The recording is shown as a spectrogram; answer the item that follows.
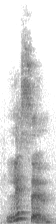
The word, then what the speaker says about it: listen: words in which the letter T is not pronounced the list is the following Castle Christmas fasten listen often although this word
